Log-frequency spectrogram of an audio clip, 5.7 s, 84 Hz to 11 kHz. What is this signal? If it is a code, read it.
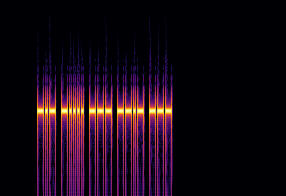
Morse code, heard as a keyed tone, about 30 wpm, 700 Hz. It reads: K6OQO
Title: USA Call Signs - 5 Characters - Repeated 3x - 30wpm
